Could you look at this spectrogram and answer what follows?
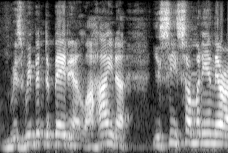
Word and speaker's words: Lahaina: Is it pronounced Lahaina or Lahaina? Lahaina. All right. Because we've been debating it. Lahaina.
